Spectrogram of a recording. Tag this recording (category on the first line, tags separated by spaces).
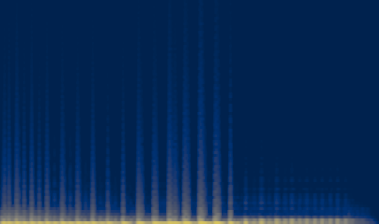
Sound effects > Experimental
Pulsating creepy monster scary pattern african horror thriller foreboding frog Repeating suspensful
